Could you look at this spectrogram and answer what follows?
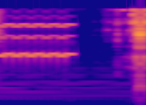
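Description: A phone ringtone plays a bright repeating electronic warble for about half a second and then cuts off, followed by a brief rustle.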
